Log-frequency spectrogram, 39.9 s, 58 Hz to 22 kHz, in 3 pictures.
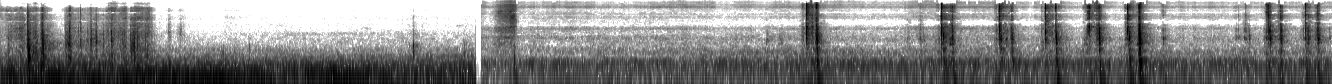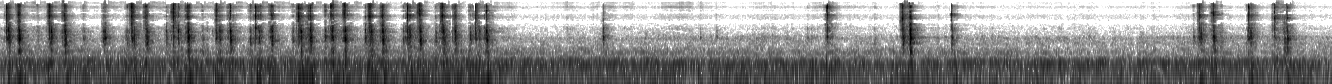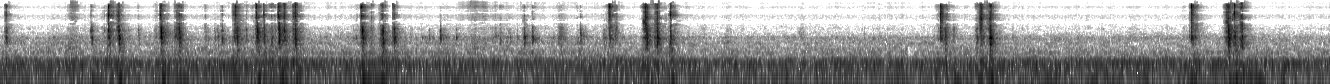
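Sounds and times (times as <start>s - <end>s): typing on mechanical keyboard: 8.0s - 8.3s, 9.1s - 11.7s, 12.4s - 18.3s, 22.3s - 23.0s, 25.2s - 33.5s, 36.0s - 36.7s, 38.5s - 39.2s.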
